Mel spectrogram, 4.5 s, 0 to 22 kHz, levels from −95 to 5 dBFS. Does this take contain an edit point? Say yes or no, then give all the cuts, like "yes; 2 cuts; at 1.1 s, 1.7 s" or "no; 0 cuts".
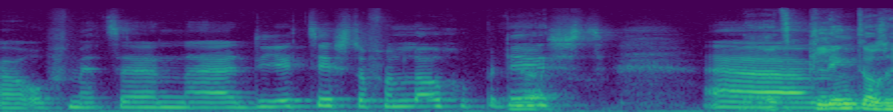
no; 0 cuts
